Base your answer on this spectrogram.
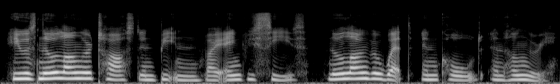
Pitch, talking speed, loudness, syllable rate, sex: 225 Hz, 180 wpm, -17 LUFS, 4.5 syllables/s, female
